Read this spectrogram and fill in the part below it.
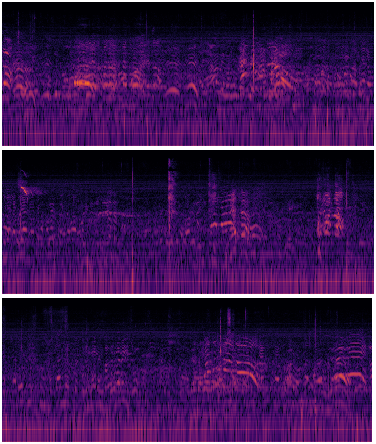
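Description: Young men shout and call out across an open field outdoors.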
